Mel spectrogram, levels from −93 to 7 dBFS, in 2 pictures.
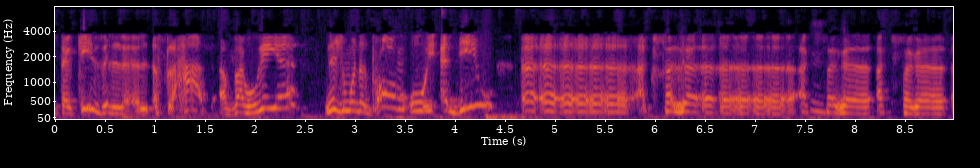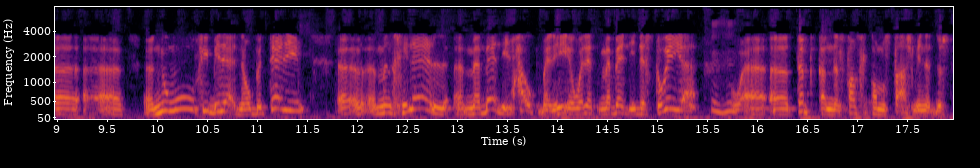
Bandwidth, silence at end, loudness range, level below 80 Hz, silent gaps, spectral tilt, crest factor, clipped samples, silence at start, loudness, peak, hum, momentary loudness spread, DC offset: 7.6 kHz; 0 s; 1 LU; -54 dBFS; none; -6.5 dB/octave; 14 dB; under 0.1%; 0 s; -32 LUFS; -18 dBFS; none; 5 LU; under 0.1%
